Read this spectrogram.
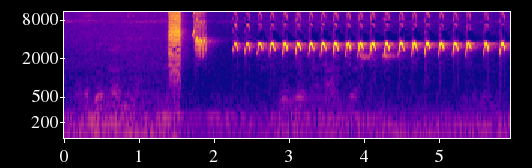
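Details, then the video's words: Ashy drongo singing hard with sharp strikes: one loud harsh rasp and a short buzzy note, then a rapid, steady train of high clipped chips, about three per second, over a faint low hum. "srigunting abu abu gacor PANCINGAN PUKULAN TAJAM"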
